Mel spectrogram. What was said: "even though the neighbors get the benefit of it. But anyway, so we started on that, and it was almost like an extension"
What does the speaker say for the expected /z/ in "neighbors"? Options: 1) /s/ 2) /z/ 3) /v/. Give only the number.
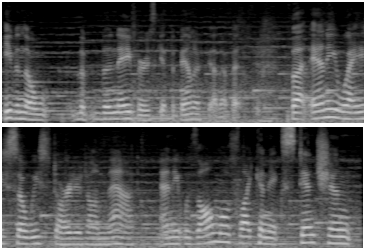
2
